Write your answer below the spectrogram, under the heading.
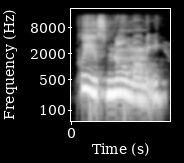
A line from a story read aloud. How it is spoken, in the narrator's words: I cried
